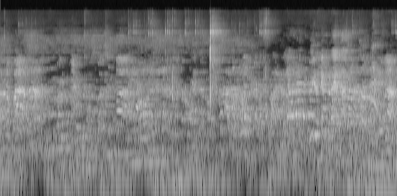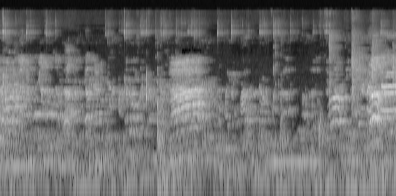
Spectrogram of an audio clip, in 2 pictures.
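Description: A ping pong ball clicks back and forth off paddles and a table in a large echoing hall.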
